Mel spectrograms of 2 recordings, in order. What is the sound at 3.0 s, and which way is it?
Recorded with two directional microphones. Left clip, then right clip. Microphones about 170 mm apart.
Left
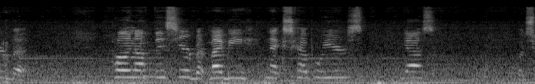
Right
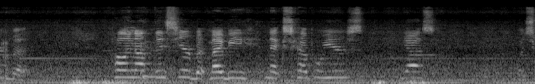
Speech, centre (ahead or behind).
